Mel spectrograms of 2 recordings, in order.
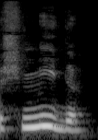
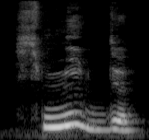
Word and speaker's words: Schmid: dans la dysplasie de Schmid pas schmi smid voilà ça ça se finit avec un D et pas un T parce que ça s'écrit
